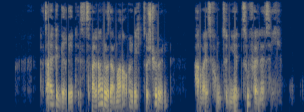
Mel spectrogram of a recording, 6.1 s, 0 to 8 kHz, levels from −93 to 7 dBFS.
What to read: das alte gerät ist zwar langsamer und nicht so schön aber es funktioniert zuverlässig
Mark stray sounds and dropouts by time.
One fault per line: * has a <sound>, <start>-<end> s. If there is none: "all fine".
all fine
